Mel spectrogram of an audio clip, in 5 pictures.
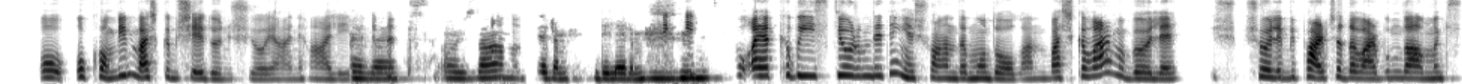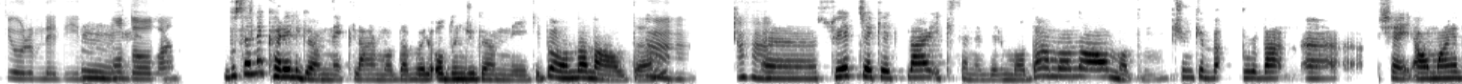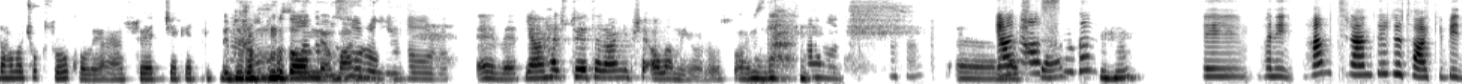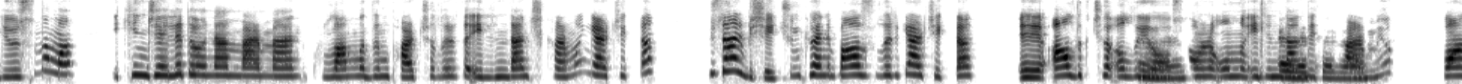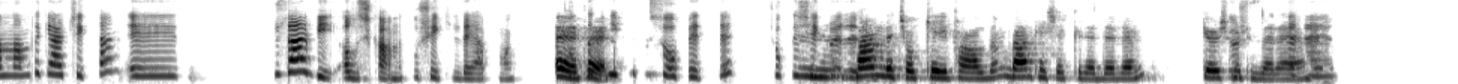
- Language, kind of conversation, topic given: Turkish, podcast, Trendlerle kişisel tarzını nasıl dengeliyorsun?
- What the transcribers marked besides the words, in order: other background noise; giggle; tapping; laughing while speaking: "durumumuz"; laughing while speaking: "yüzden"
